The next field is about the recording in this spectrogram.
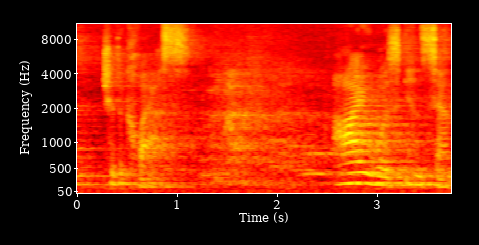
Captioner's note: audience laughing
